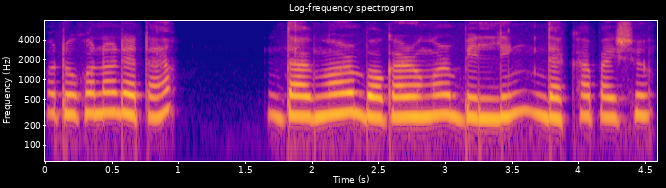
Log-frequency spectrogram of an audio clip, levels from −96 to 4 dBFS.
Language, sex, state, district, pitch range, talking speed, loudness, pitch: Assamese, female, Assam, Sonitpur, 275-300 Hz, 105 wpm, -17 LUFS, 285 Hz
